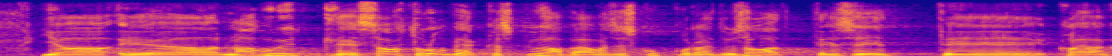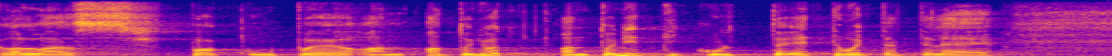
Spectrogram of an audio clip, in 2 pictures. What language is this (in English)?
Estonian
